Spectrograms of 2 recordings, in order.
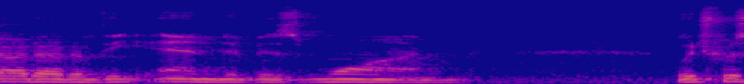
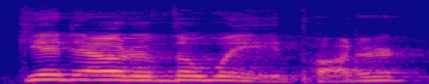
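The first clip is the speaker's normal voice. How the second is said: higher, much louder furious order; furious shout; 7 semitones higher, 10 dB louder than usual. A narrator's reading. Snape ordering Harry aside again, full furious shout. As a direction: blast the command at him.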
